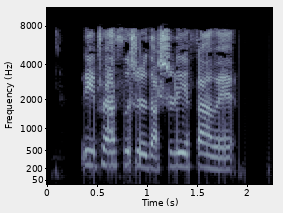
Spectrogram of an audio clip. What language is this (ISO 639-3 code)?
zho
